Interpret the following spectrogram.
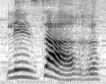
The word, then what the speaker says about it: lézard: Le D à la fin est écrit en bleu, donc il ne se prononce pas. Donc ce mot va se lire les arts. Lézard.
